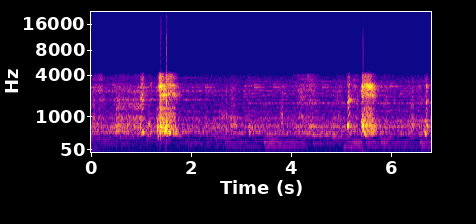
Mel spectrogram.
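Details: Two sneeze bursts about four seconds apart over background music during an ongoing sneezing fit that started while relaxing, recorded on a phone.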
